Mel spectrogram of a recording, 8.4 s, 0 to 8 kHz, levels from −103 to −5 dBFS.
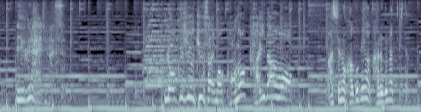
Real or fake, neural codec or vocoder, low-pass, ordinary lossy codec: real; none; none; none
